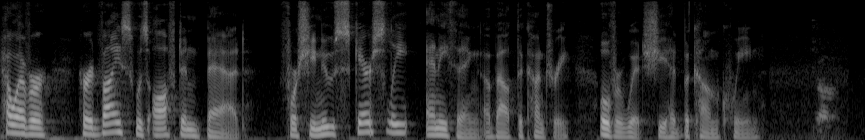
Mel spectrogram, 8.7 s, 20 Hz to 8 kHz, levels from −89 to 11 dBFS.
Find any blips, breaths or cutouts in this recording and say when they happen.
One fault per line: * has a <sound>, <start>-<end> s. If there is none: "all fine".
* has a sneeze, 8.1-8.4 s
